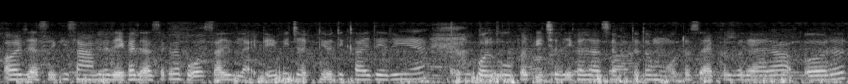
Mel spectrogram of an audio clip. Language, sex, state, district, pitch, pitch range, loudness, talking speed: Hindi, female, Chandigarh, Chandigarh, 220 Hz, 210-240 Hz, -17 LUFS, 190 wpm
